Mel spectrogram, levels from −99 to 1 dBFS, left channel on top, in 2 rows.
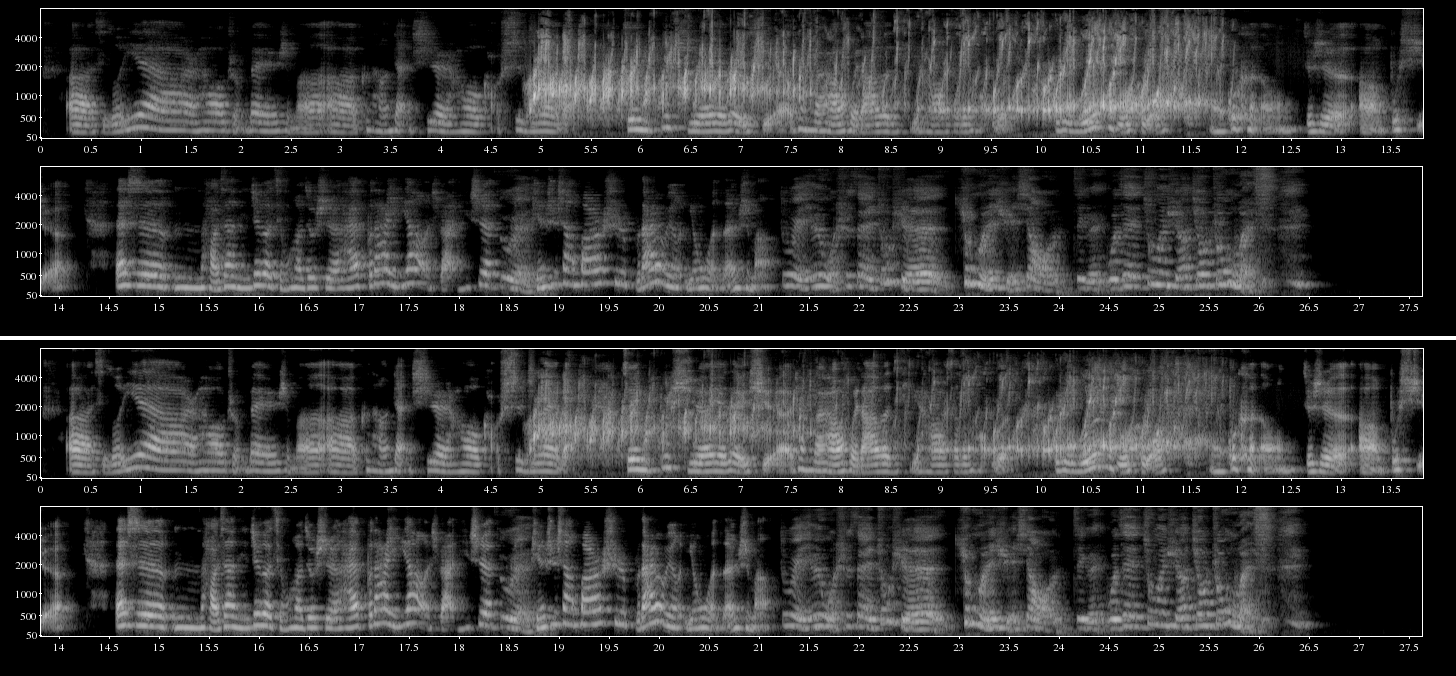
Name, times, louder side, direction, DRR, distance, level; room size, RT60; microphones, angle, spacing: voice 1, 0.2-18.3 18.7-21.1, right 4 dB, 85° right, 9 dB, 1.5 m, -38 dB
sound 1, 4.8-12.1, left 5 dB, 30° left, 0.8 m, -35 dB
voice 2, 18.4-18.8 21.2-26.5, right 1 dB, 25° right, -1 dB, 4.1 m, -40 dB
14.0 x 12.0 x 2.7 m, 0.28 s
head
